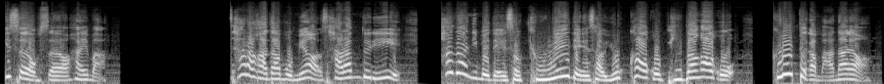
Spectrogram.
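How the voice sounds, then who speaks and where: Brief: Sunday school teacher, woman, high voice, very lively intonation, asks the kids questions. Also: normal speed. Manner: asks the children questions, animated storytelling. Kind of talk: Bible lesson for children.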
